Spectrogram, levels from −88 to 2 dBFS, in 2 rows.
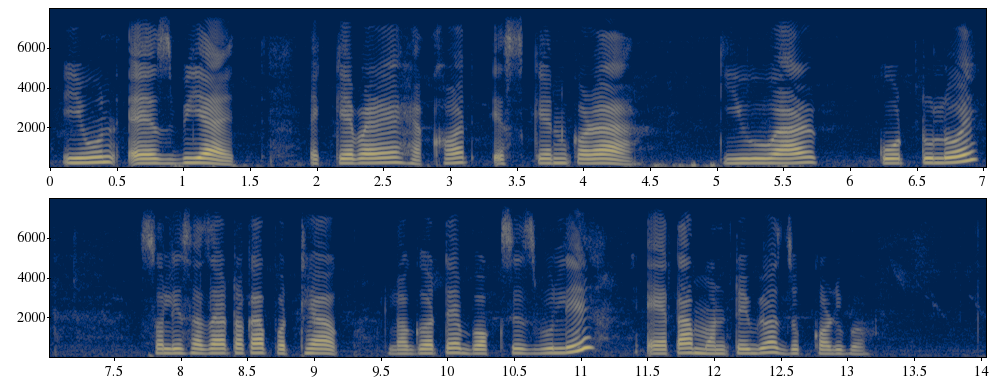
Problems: constant background noise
